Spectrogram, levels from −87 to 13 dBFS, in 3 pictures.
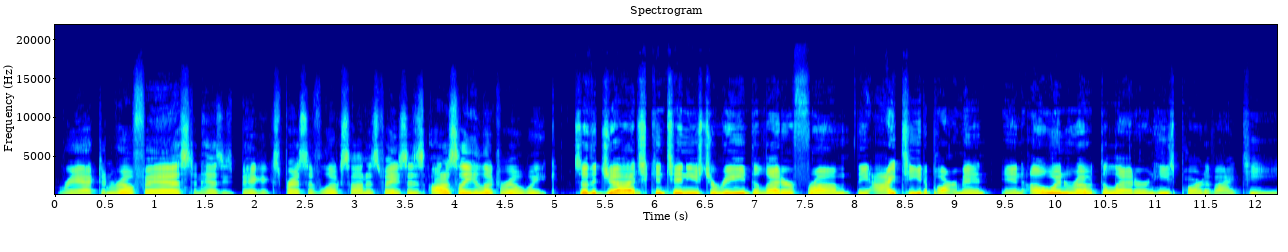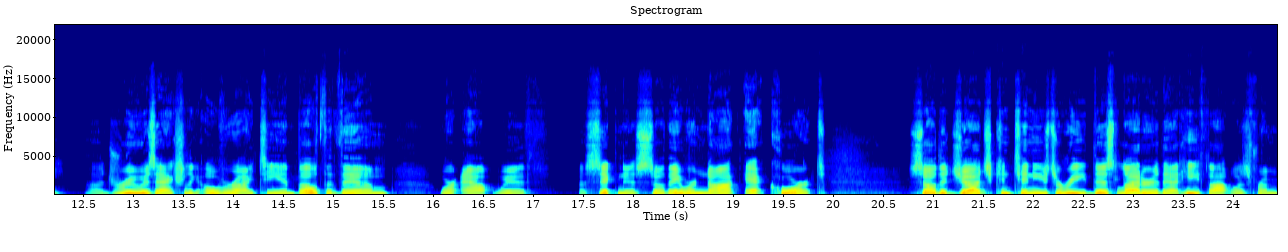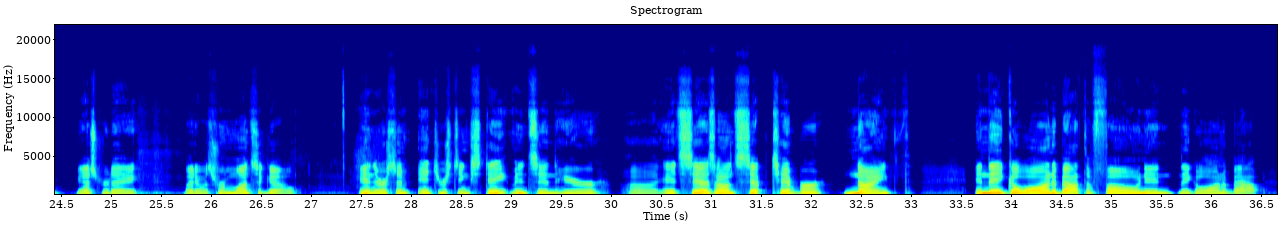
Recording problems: none

